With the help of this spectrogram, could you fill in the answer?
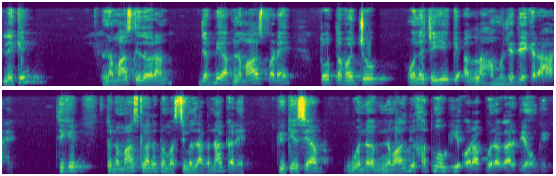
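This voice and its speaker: A man's voice: a little high, expressive, darkish tone. A man explaining religious rules point by point, restating each in plainer words and speaking straight to the viewer. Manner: explanatory, numbered points, addresses viewer directly; repeats each rule in simpler words. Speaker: Islamic teacher. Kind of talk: religious instruction video.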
